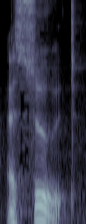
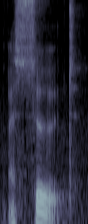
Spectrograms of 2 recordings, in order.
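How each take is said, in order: Both takes have the same delivery.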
